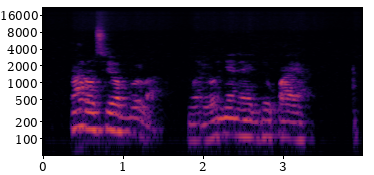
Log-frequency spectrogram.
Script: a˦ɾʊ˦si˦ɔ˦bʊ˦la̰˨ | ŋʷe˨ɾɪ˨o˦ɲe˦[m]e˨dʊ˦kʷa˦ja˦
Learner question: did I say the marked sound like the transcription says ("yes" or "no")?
no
